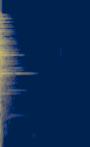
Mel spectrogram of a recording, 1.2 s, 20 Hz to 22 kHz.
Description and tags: Sword Clash (1)
This sound was recorded with an iPod touch (5th gen)
The sound you hear is actually just a couple of large kitchen spatulas clashing together
metallic, ringing, metal-on-metal, ping, impact, swords, knife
